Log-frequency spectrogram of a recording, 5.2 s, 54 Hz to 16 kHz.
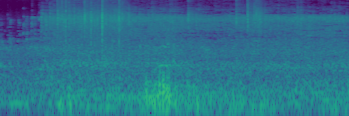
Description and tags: vuelo palomas SIBGA
Sonido de vuelo palomas, registrado en el Parque Santander, Cl. 36 #191, Bucaramanga, Santander. Registro realizado como ejercicio dentro del proyecto SIAS de la Universidad Antonio Nariño.
flying pigeons
Bucaramanga, Palomas, Parque, Santander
